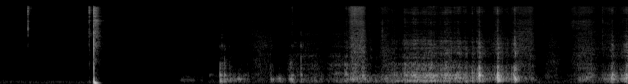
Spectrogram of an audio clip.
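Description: A sharp click about a second in, then about four seconds of scraping and rubbing as a small tool is worked along the packing tape on top of a cardboard shipping box.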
